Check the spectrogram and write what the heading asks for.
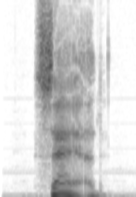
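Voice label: "sad", English, male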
